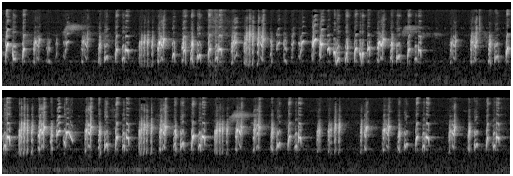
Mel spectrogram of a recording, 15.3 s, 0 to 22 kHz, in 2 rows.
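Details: Extended bulbul singing duel with a wild bird, 27 March 2021; a long run of fast, busy chirping and warbling, briefly interrupted around the middle, then resuming just as intensely.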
